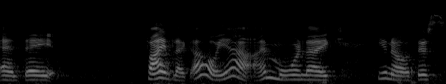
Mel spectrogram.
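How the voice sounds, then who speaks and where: A woman with a German accent talks at a fairly high pitch with ordinary pitch variation. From Germany. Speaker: parent speaking at public comment. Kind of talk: public comment at school board meeting. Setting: school board meeting in public.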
